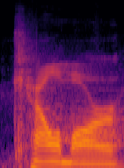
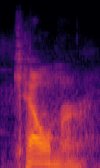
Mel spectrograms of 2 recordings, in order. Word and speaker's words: Calmar: And I was pronouncing Calmar Iowa incorrectly. It's Calmer.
